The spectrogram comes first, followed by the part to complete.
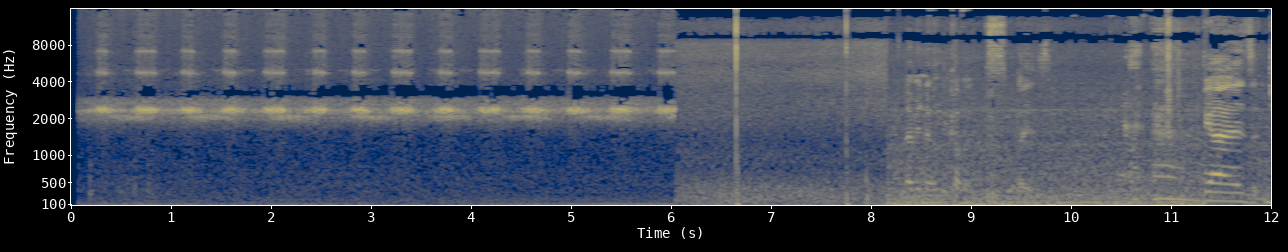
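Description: A cricket chirping: a high, steady trill pulsing about three times a second, which stops suddenly about six seconds in. A louder low rumble follows from about eight seconds in.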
